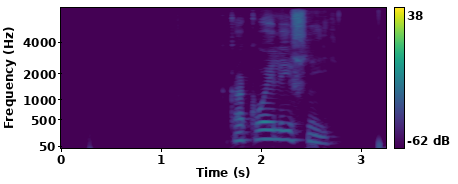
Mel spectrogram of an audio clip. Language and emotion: Russian, neutral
